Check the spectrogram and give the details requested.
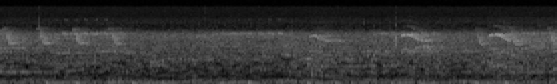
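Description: Birds calling: a quick run of short chirps, about three a second, in the first second, then three whistled notes sliding down in pitch about a second apart, over a steady low rumble.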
